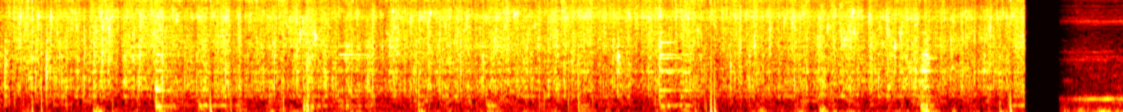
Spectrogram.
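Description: Loud, steady sizzling of cornmeal-coated eggplant pieces frying in a pot, with occasional scraping stirs, continuous and close before cutting off abruptly near the end.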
